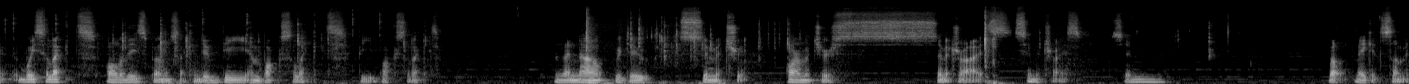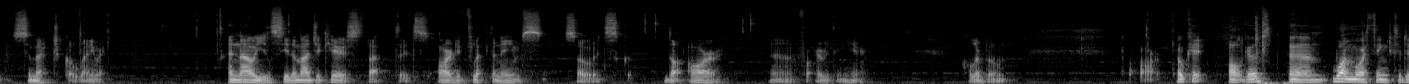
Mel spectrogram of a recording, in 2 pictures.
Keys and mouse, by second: 1.7 b, 2.1 click, 3.3 b, 5.9 space, 7.2 m, 12.5-15.2 middle drag, 16.9 right click, 18.9-20.6 middle drag, 22.2-24.2 drag, 24.2 middle click, 25.2 middle click, 26.7 KP_1.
